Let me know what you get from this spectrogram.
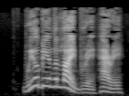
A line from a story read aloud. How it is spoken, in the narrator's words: said Hermione firmly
